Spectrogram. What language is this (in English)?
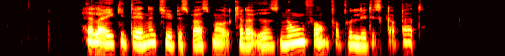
Danish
